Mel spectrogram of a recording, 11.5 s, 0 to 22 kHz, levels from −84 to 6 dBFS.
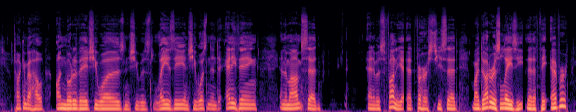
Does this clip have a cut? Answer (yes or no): yes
